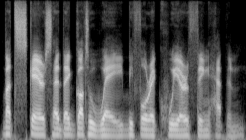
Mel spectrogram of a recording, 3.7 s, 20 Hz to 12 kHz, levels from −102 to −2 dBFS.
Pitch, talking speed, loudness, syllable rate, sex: 95 Hz, 180 wpm, -21 LUFS, 4.7 syllables/s, male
